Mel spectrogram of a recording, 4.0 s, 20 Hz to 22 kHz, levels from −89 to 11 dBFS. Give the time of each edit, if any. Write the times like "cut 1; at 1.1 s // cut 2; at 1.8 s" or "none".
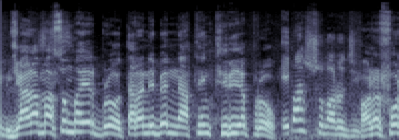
cut 1; at 2.9 s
